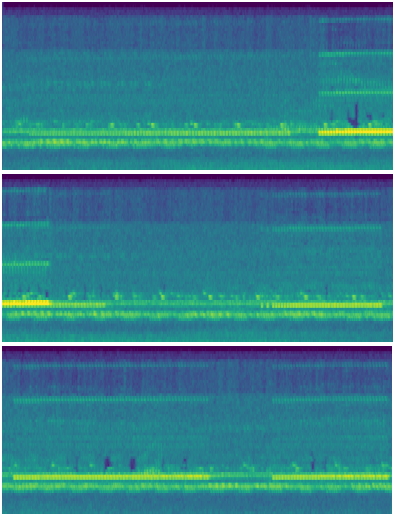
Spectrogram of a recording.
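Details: Shrill, sustained trilling of autumn insects next to a candle flame, a second higher voice briefly joining, a louder swell around the middle, and a gentle low rumbling crackle beneath.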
